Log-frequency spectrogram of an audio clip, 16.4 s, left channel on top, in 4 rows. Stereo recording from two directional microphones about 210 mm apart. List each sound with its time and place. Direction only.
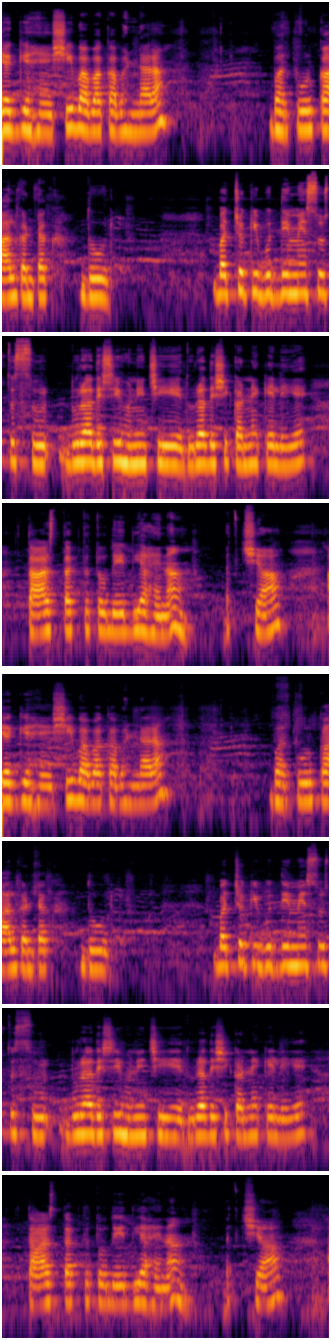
0.0 s a woman's voice: 50° left (ahead or behind)
3.3 s a woman's voice: 50° left (ahead or behind)
6.7 s a woman's voice: 55° left (ahead or behind)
